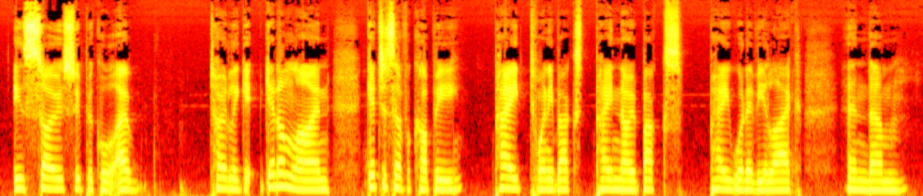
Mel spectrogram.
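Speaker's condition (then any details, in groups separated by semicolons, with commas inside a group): No condition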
